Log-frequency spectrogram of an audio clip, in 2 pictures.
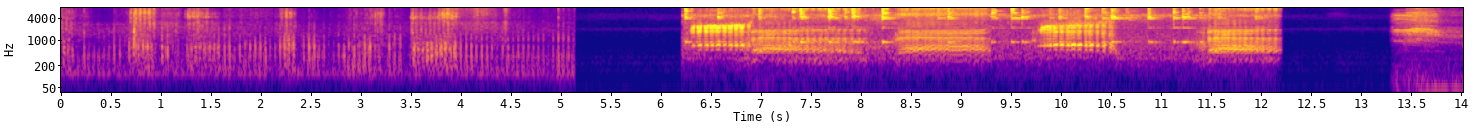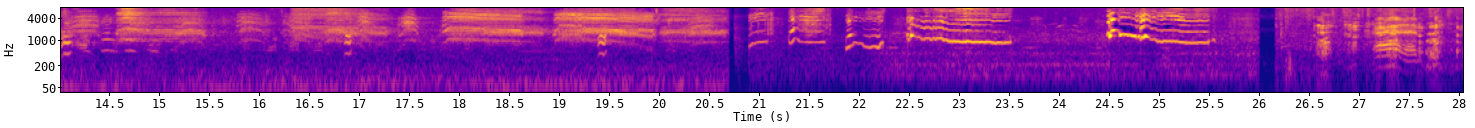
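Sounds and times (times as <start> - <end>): sheep bleating: 6.2 - 12.2.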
